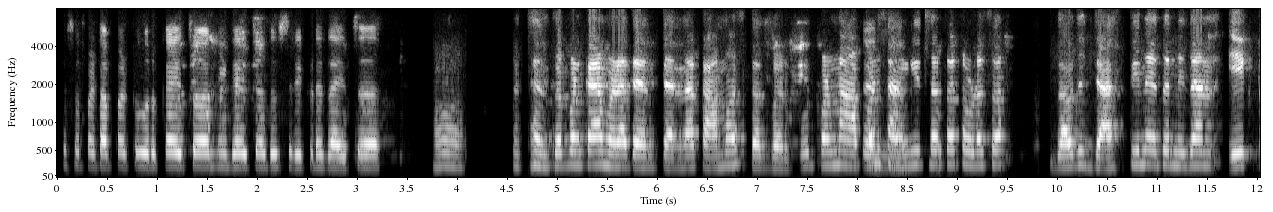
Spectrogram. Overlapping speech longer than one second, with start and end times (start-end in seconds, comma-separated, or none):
none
